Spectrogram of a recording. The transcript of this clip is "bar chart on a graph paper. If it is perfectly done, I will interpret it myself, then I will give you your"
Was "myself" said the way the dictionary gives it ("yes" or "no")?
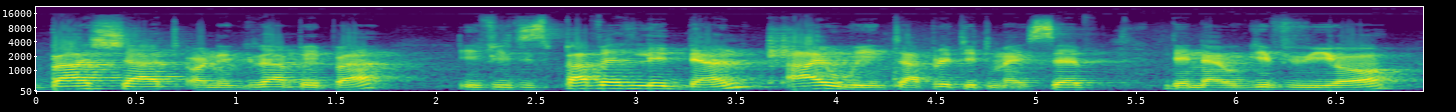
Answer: yes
